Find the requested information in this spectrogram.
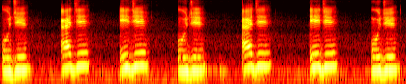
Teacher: जीम भी उर्फ कलकला में है। इसकी भी आवाज पलट कर वापस आएगी।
